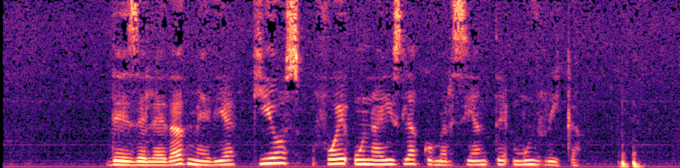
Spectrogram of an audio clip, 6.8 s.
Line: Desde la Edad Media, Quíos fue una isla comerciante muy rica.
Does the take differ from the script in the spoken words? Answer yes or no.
no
